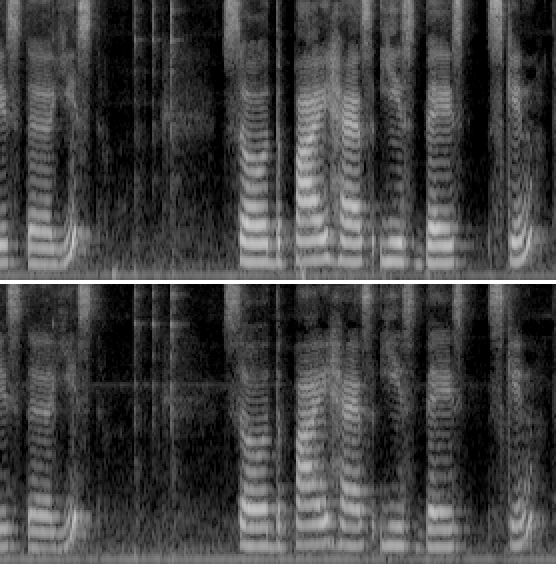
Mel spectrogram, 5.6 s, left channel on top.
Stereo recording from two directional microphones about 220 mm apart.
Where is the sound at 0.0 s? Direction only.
45° left (ahead or behind).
